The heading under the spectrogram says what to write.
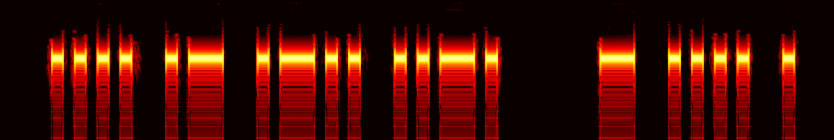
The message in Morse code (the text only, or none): HALF THE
